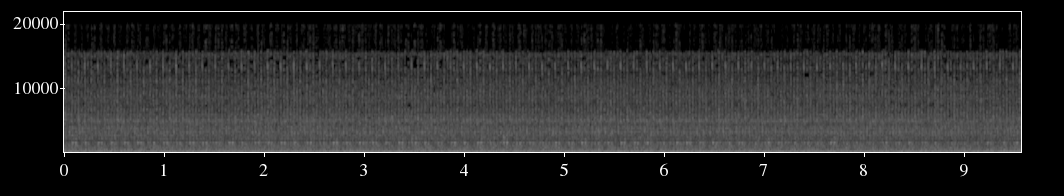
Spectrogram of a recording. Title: Стук на холодную , cfna ...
